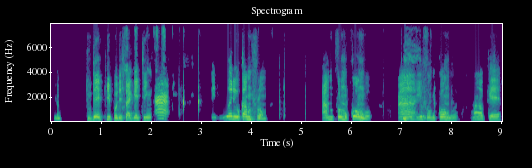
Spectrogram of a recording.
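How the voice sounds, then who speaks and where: A man's voice: high voice, unhurried, pauses often, a bit bright, slight background noise, poor audio. A man guest speaking earnestly over a video call, repeating points and acting out quoted greetings. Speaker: guest musician. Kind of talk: casual interview talk over video call. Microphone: video call webcam.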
